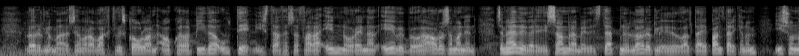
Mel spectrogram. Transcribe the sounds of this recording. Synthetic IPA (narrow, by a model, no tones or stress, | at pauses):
lœɾʏklʏmaːðʏsɛmvaɾavaxt̪vɪðskoːwlana̰ːwkʰvaːðapiːðauːt̪ɪḭst̪aːðθɛsːaðfaːɾaʔɪnːɔwrejnaðɪːvʏpœːɣaaːwɾasamanːɪnsɛmhɛvðɪvɛːɾɪðisamɾamɪvɪðst̪ɛpnʏlœðɾʏklɪɪvʏvalt̪aipant̪aɾcanʏm | isɔna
